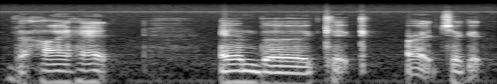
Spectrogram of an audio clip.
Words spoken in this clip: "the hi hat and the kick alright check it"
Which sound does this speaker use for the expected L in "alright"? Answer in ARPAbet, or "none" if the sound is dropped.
none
